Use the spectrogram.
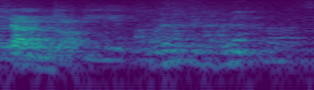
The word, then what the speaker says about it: Charlotte: Charlotte se pide, se pronuncia Charlotte.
